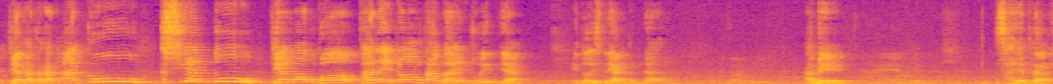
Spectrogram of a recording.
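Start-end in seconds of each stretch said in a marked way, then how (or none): 0.6-5.3 high, pleading wife voice; mock sweet wife, slowed at the end; imitating wife. Wife voiced in preacher's story.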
